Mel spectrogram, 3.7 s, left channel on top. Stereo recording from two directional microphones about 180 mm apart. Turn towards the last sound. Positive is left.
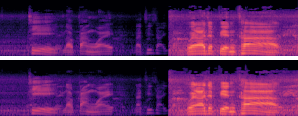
turn(degrees=55)  # may be behind; listen again after turning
